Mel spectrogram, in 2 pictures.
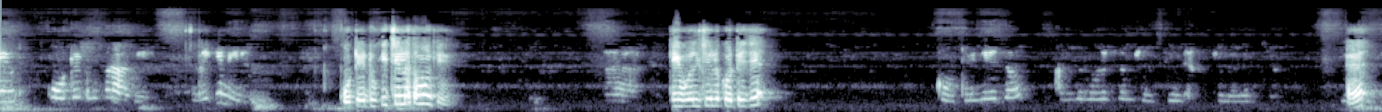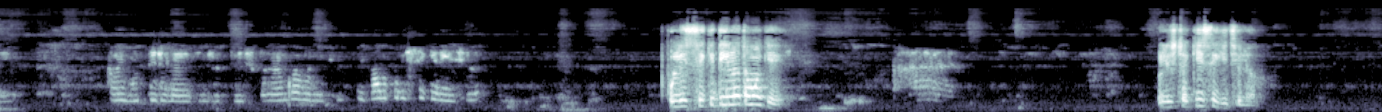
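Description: A woman speaks close by, calmly and in short bursts.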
